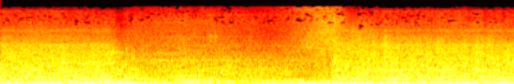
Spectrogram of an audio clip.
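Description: Cinematic logo-intro music and sound design: a loud, deep bass rumble with whooshing noise, swelling to a bright whoosh about four seconds in.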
